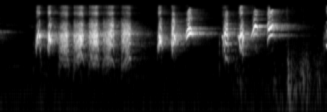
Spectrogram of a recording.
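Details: Long-tailed shrike singing to provoke other shrikes: a burst of rapid harsh, buzzy notes repeated about six times, then a pause and a second run of harsh notes mixed with short clear whistles, all high-pitched.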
